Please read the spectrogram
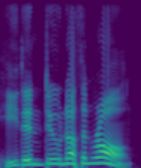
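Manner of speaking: high, loud put-on rural accent, far from own voice; mock rural accent. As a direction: ham up a rural accent, then catch yourself. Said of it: "uh, that accent".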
